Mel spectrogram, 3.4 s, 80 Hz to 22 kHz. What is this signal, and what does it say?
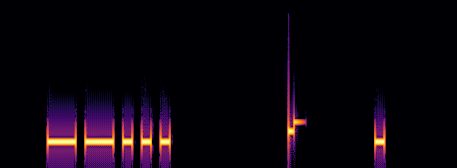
Morse code, heard as a keyed tone, about 17 wpm, 700 Hz. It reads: 7 E
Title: Single Letter-Number - Rapid-Fire 17wpm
